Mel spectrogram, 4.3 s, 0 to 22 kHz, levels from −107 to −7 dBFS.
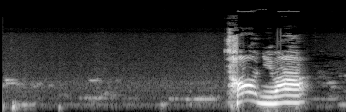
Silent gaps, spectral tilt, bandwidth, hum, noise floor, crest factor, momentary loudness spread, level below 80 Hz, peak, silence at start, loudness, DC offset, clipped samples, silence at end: none; -5 dB/octave; 8.8 kHz; none; -62 dBFS; 14 dB; 9 LU; -64 dBFS; -2 dBFS; 0.15 s; -11 LUFS; under 0.1%; under 0.1%; 0.55 s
